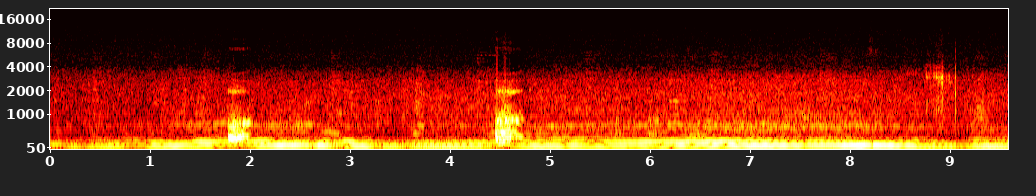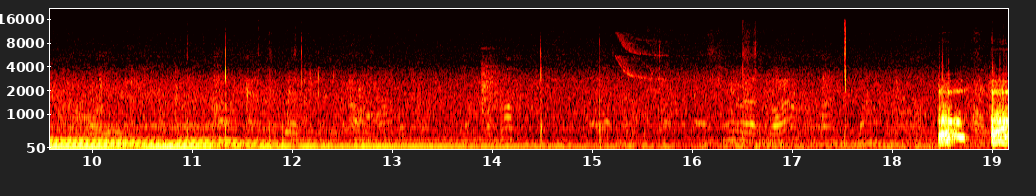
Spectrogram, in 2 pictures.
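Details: Howler monkeys in the trees above a swimming pool and tennis court at Playaverde, Costa Rica, answering a person who imitates them: deep, droning roars that rise and fall in long waves, with occasional sharp clicks and knocks.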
